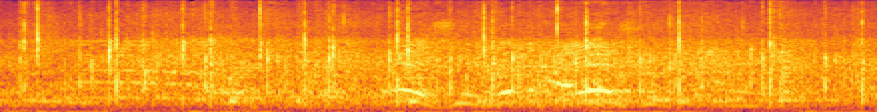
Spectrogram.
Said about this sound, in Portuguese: queria pedir uma salva de palmas.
